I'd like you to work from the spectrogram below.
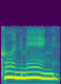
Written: Kunming

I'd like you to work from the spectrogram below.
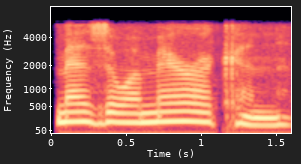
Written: Mesoamerican

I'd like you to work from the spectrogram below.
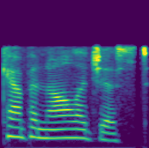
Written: campanologist

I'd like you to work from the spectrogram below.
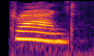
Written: dragged

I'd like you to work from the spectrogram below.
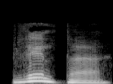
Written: vimpa

